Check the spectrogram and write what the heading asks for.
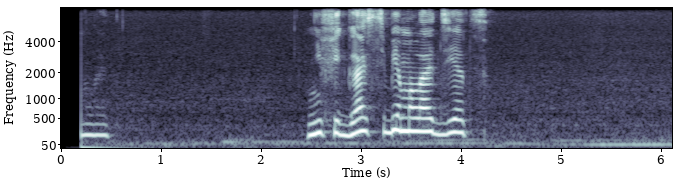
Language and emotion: Russian, positive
